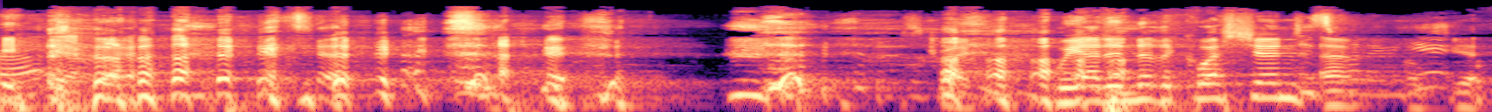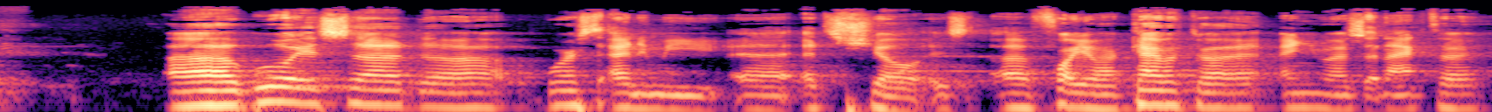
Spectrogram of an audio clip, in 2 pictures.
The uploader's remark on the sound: At Brussels Comiccon (Feb 2020).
